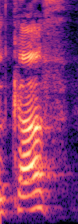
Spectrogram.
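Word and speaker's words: כּ: c'est V et ben le le CAF va se prononcer CAF avec un point et le KHF sans point CAF KHF en phonétique ce sera K et KH c'est clair alors je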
